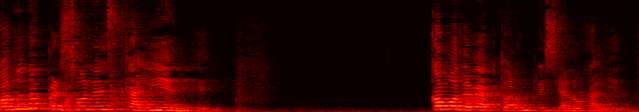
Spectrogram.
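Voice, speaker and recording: Her pitch is high for a woman and swings very widely. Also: moderate pace. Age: 60s. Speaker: preacher. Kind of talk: sermon.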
